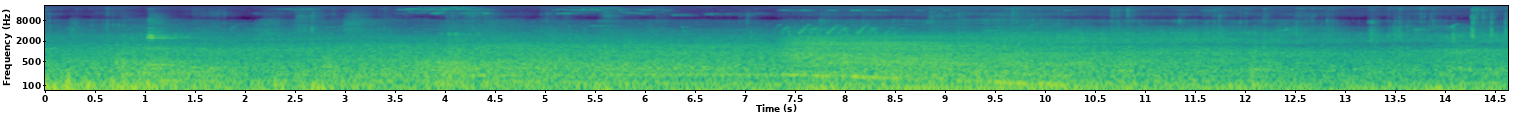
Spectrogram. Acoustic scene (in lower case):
street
